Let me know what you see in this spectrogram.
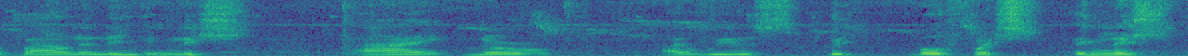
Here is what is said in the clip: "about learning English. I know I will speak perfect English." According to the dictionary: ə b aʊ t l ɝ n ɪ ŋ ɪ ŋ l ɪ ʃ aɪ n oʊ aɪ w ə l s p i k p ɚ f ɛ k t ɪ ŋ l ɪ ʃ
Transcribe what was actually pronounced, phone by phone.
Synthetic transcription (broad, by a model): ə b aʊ l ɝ n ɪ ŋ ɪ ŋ l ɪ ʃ aɪ n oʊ aɪ w ə l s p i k b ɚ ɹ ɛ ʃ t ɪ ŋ l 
